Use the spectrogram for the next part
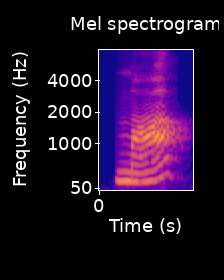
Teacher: The second tone, it's a rising, it's like uphill tone.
